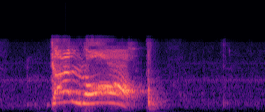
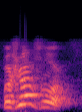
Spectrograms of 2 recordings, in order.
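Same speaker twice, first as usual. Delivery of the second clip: lightly voiced puzzled driver; a hint of Vern, puzzled; lightly voiced Vern asking about the cash; Vern's way of talking. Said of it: "That's how Vern talked".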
